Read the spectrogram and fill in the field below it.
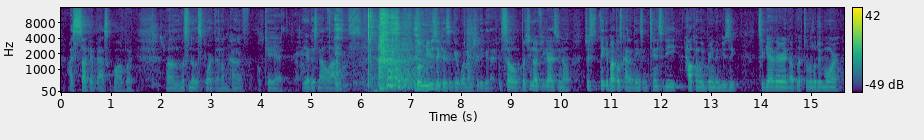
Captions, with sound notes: I suck at basketball, but what's another sport that I'm kind of okay? Yeah, there's not [laughs] a lot of them [laughter]. But music is a good one I'm pretty good at. But, you know, if you guys, you know, just think about those kind of things, intensity, how can we bring the music together and uplift a little bit more?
